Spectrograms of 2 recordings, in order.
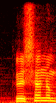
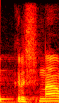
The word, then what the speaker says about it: कृष्ण: लाल की जय बंधुओ कई लोग इस नाम को अशुद्ध बोलते हैं कई लोग कृष्ण बोलते हैं कई लोग कृष्ण बोलते हैं कोई कृष्णा बोलता है भगवान का नाम शुद्ध उच्चारण करो नाम क्या है कृष्ण भगवान जय श्री कृष्ण कृष्ण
